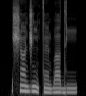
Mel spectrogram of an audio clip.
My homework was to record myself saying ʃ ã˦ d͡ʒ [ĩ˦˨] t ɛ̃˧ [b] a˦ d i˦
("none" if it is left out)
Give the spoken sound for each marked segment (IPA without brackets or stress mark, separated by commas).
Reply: ĩ˦˨, b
